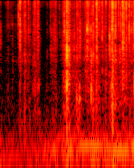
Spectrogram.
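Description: Foil wrapper of a Topps UK Edition baseball card pack being torn open by hand, crinkling and tearing, faint at first and louder from about a second in.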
